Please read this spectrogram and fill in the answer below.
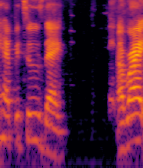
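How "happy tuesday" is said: ordinary talk, nothing marked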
